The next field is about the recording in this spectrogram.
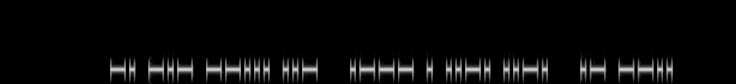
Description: Morse code, heard as a keyed tone, about 25 wpm, 700 Hz. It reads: NK7U JEFF AZ
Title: K1USN SST QSO Practice - 25wpm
